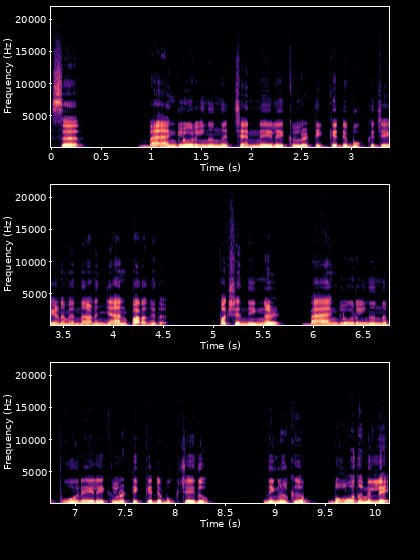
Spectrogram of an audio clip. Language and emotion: Malayalam, angry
